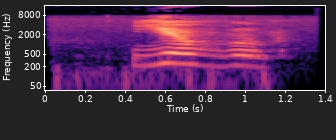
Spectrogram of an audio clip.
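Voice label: "йӧввыв", Komi, female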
